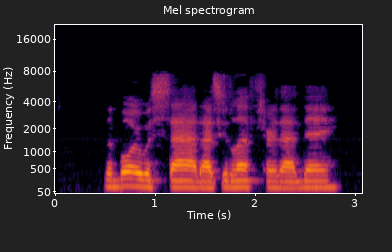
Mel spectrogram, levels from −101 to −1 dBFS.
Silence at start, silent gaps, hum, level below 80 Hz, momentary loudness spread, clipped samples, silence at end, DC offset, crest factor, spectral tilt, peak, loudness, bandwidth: 0.5 s; none; none; -72 dBFS; 7 LU; under 0.1%; 0.25 s; under 0.1%; 14 dB; -6.5 dB/octave; -18 dBFS; -32 LUFS; 7.8 kHz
